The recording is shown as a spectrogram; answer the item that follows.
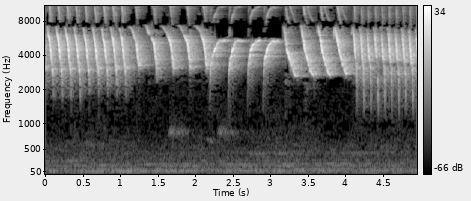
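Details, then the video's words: Domestic canary singing a rich, varied song meant for tutoring young birds: continuous rapid trills of high sweeping notes, changing speed and pitch, with a few faint low tones underneath. "Cengkoknya MEWAH, Efektif buat Masteran kenari paud dan pancingan kenari biar gacor"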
